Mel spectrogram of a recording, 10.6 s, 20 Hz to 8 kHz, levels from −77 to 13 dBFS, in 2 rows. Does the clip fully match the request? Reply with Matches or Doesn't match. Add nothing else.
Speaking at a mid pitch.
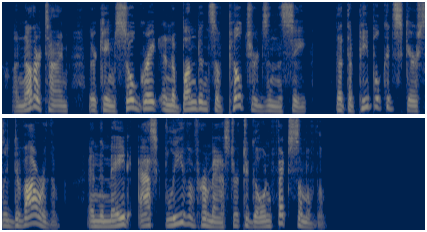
Matches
